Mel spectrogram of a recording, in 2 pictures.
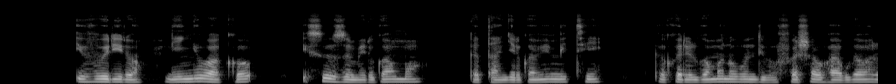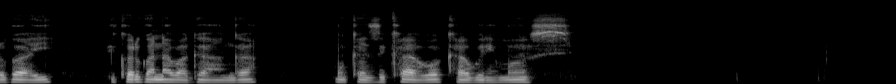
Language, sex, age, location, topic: Kinyarwanda, male, 25-35, Kigali, health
